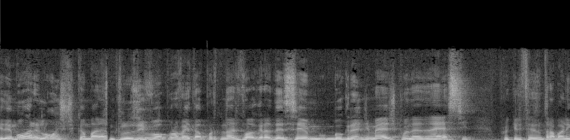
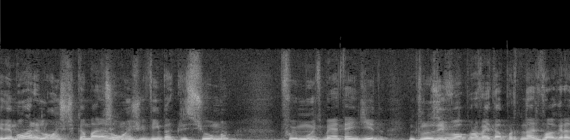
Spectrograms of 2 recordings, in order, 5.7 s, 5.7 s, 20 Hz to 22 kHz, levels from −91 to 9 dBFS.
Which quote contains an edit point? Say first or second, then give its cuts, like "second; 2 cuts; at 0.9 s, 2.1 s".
first; 1 cut; at 1.1 s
